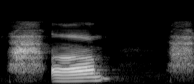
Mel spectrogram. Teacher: جیم، وسط زبان بالمقابل اوپر کے تالو سے لگے تو جیم ادا ہوتا ہے۔ حا، حلق کے درمیانی حصے سے ادا ہوتا ہے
